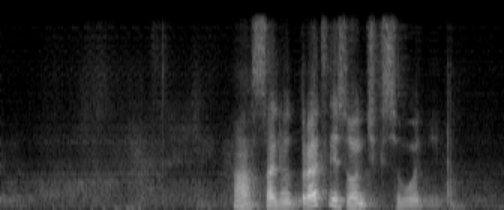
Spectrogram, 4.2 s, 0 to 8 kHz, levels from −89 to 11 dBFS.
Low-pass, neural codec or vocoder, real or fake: 7.2 kHz; codec, 16 kHz, 0.7 kbps, FocalCodec; fake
